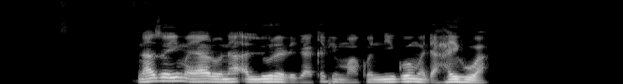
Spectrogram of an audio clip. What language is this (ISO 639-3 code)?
hau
